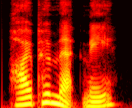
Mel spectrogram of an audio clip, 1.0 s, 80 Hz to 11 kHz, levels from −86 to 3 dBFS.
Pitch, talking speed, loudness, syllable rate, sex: 185 Hz, 180 wpm, -16 LUFS, 5.1 syllables/s, female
